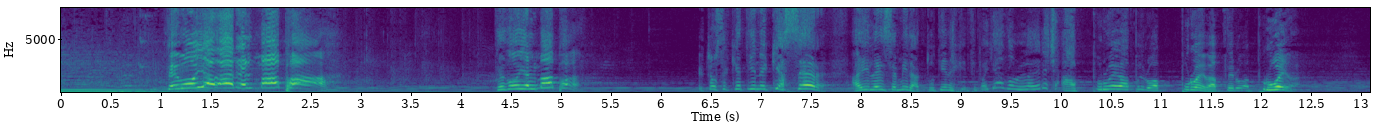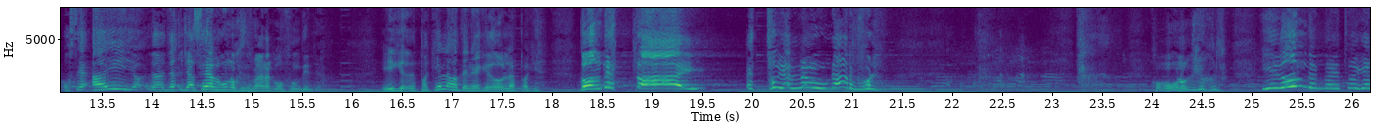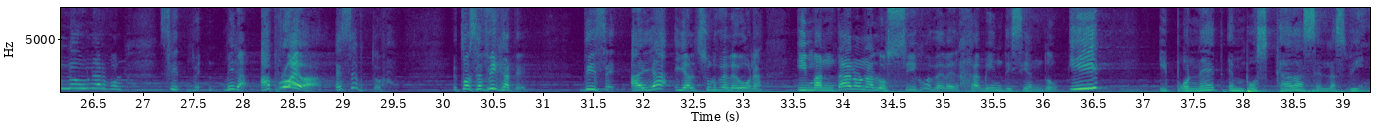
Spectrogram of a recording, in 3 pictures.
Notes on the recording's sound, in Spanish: Mensaje Grabado en Vivo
